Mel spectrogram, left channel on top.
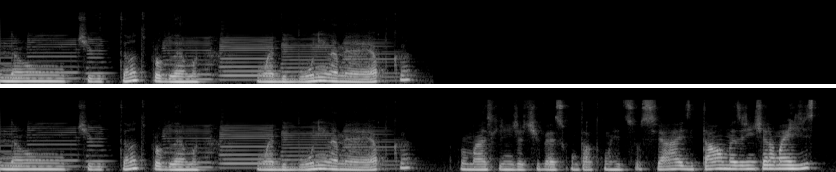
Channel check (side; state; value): left; drops out; at 4.2 s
